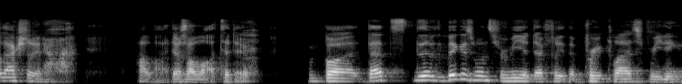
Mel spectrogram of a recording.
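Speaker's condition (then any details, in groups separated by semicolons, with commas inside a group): No condition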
